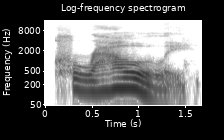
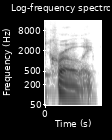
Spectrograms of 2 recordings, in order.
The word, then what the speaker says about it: Crowley: his name correctly um most people say incorrectly Crowley it is Crowley all right Kim Kim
